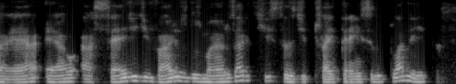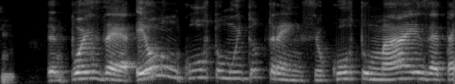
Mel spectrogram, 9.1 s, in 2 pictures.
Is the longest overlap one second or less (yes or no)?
yes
